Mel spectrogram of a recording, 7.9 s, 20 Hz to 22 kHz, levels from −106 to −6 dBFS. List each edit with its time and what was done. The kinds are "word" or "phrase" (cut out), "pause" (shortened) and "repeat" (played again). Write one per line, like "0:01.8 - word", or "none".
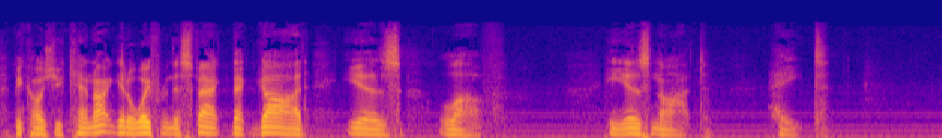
none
